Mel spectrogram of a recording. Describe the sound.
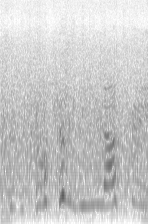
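A soft, steady patter of applause from an applause-button sound effect, crackling like light rain, runs through the whole moment while voices talk and exclaim over it.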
